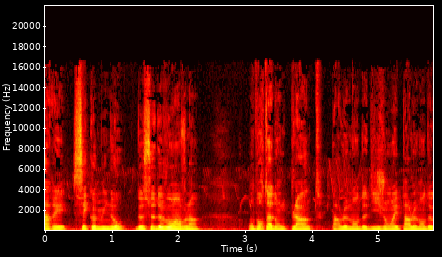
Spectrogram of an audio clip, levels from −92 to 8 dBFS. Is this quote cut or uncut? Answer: cut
